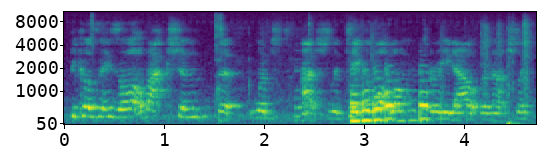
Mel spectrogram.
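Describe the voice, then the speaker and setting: Woman, mid pitch, casual explanatory co-host, roomy echo, away from the mic. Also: a little fast, warm tone, muffled recording, faint music behind. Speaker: co-host from the film production team. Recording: roomy, distant mic, voices around.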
